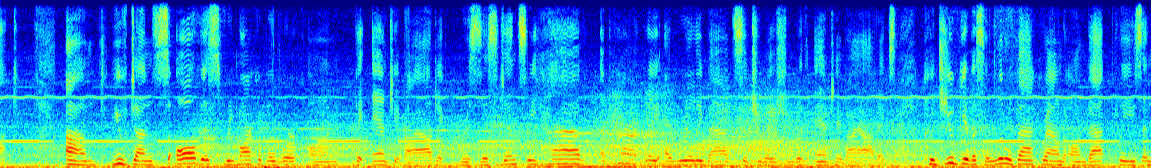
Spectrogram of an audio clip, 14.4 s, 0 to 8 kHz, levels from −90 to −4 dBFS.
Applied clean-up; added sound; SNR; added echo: none; Truck + Aircraft; 1 dB; none.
